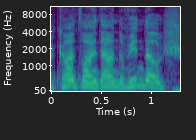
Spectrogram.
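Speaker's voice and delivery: put-on Dutch accent, very high-pitched. Joking about pretending to be Dutch, in a put-on Dutch accent. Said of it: "I could just pretend to be Dutch".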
